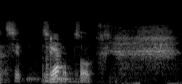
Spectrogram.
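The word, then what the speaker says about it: Timo Tolkki: And last week we had Timo Tolki on, right? That's how you say his name. Yeah, Timo Tolki.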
